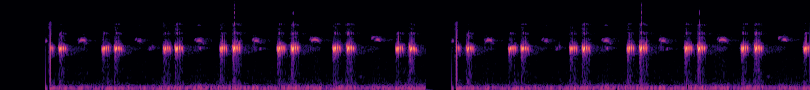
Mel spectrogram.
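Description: A female quail gives soft, high paired notes, "pwip-pwip", repeated about every half-second. A faint low rumble sits underneath.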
